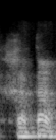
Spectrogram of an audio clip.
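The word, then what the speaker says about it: חטאת: Hatat se escribe con Het, Tet, Aleph y Taf.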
